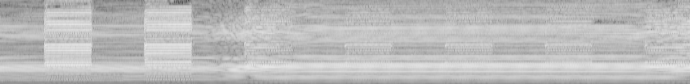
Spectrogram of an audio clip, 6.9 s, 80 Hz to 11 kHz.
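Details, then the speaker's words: Simplex 4005 fire alarm system test with two Simplex mechanical horns, heard through an open door: one holds a loud, steady buzz without dropouts while the second cuts in and out about once a second. The horns are sounding properly. "Oh my gosh. That was insanely loud. But it sounded good."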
